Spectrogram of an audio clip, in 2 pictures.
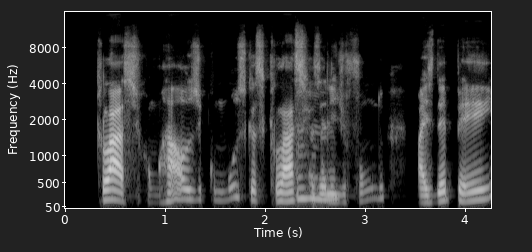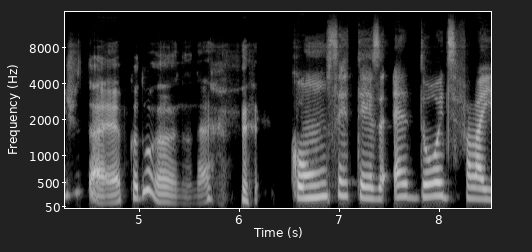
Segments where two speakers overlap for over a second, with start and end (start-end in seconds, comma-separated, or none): none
